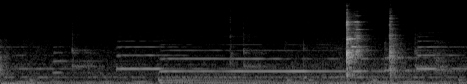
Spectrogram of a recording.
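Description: A spoon stirs coffee in a small pot, giving quiet scraping and a couple of sharp metallic clinks near the end against a low background hum.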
